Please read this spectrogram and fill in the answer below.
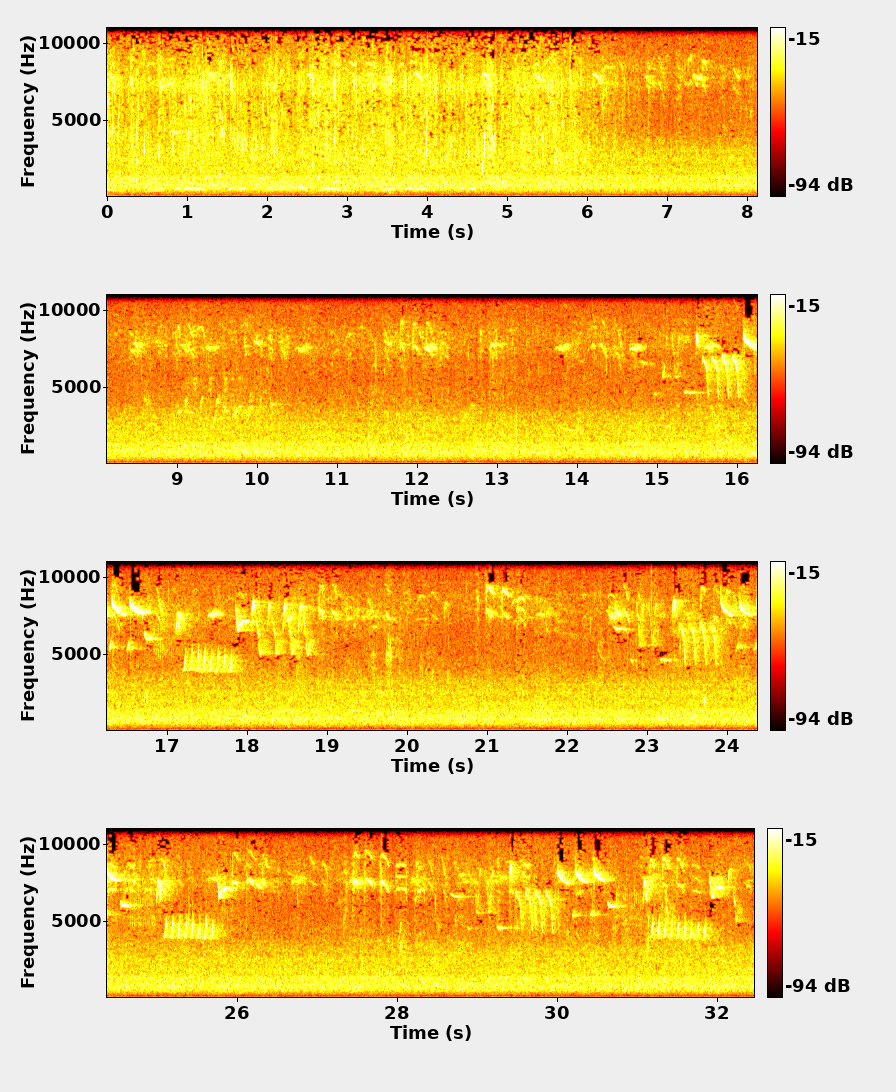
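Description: Shallow forest stream rushing over stones, a steady, even rush of water. From about halfway through, short high chirps repeat over it.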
